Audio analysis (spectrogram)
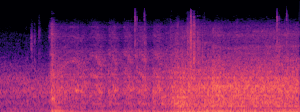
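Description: A car engine cranks and catches about half a second in, then settles into a steady idle that grows slightly louder and fuller, close and alone with no talk, as the vehicle is started for a work shift.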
